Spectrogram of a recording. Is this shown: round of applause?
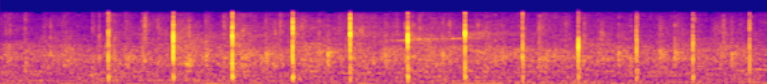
yes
